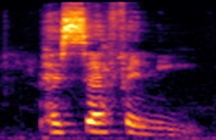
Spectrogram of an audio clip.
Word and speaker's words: Persephone: How do you pronounce that name? Let me just ask Google. Persephone.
